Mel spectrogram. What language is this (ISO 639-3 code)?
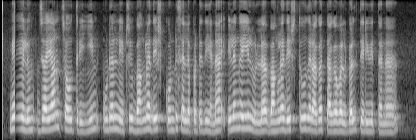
tam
